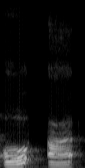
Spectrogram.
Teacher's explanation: अ और आ ये तो कंठ ध्वनि है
